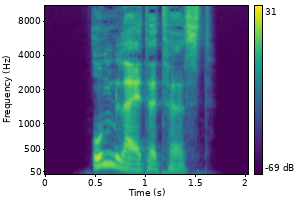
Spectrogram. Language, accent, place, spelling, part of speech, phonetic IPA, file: German, Germany, Berlin, umleitetest, verb, [ˈʊmˌlaɪ̯tətəst], De-umleitetest.ogg
- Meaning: inflection of umleiten: 1. second-person singular dependent preterite 2. second-person singular dependent subjunctive II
